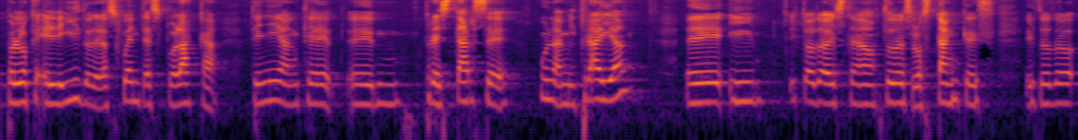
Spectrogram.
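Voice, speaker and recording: A woman gives a conference talk in a language that is not her first. She hesitates often, restarting phrases and filling gaps with "eh", at a middling pitch for a woman. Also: steady tone, measured pace. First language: Polish. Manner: hesitant, many fillers and restarts. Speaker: conference speaker. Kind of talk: academic talk at a panel.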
